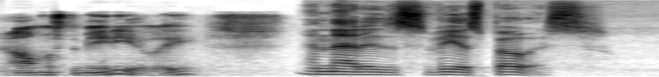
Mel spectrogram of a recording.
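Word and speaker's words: Vilas Boas: And that is Villas Boas. Antonio Villas Boas, right. Or Vilas, you know, he's Portuguese although we all pronounce it as Spanish.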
